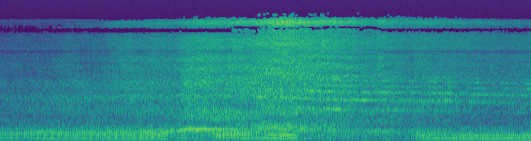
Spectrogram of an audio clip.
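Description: Freightliner Argosy truck's diesel engine and tyres as it goes past at speed. The sound is loudest about four to six seconds in, and the pitch falls as the truck passes.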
